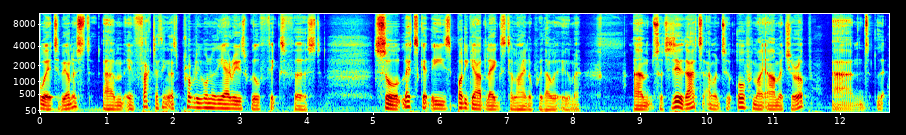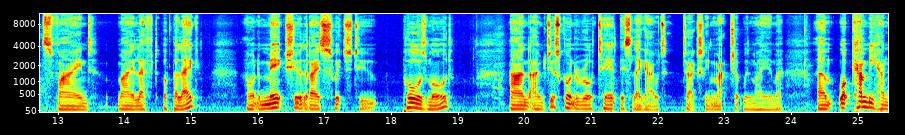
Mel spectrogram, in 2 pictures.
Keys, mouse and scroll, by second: 10.9-14.2 drag, 14.7 click, 17.1 click, 24.3 middle click, 24.4 middle click, 24.7-25.4 middle drag.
